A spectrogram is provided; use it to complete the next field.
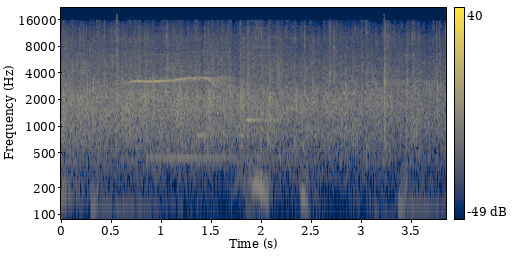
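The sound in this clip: An audience applauds at Milwaukee's Pabst Theater: a dense, steady wash of many hands clapping that holds at an even level for the whole stretch without fading.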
